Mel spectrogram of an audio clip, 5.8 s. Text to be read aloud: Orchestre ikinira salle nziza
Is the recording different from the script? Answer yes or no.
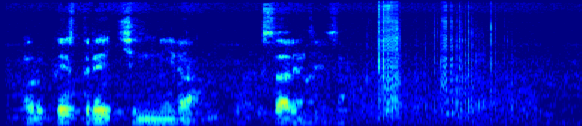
no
